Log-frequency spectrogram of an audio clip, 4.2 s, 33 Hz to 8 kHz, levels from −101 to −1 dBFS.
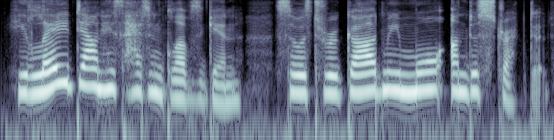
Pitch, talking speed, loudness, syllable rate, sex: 210 Hz, 215 wpm, -17 LUFS, 5.6 syllables/s, female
